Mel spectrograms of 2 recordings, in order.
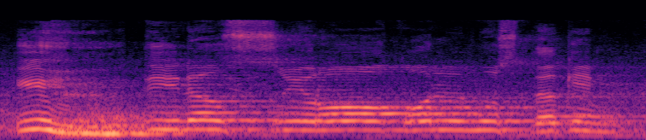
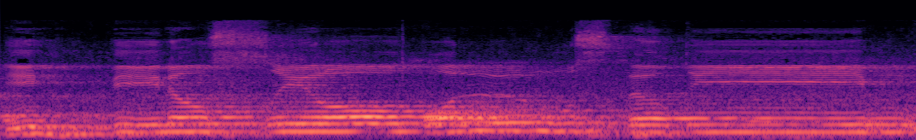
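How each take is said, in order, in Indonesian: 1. Bunyi h didorong dengan tekanan dada. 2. Bunyi h mengalir ringan dari tenggorokan. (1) "ada tekanan di dada, maka antum membaca huruf ha dengan cara yang salah" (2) "Kalau dari tenggorokan bawah ngalir aja"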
